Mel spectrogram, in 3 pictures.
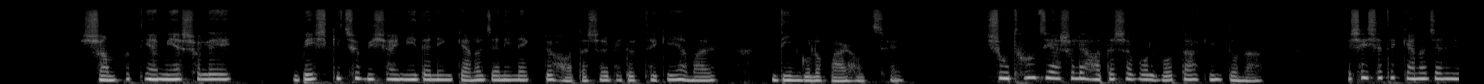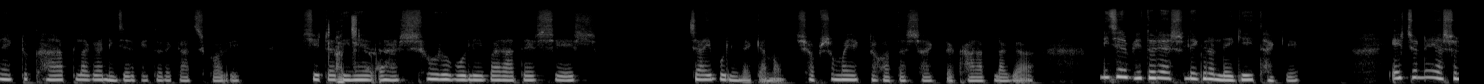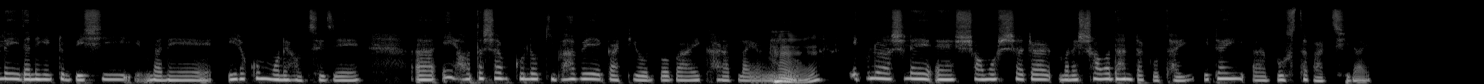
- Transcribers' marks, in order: tapping; "না" said as "নায়"
- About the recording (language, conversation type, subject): Bengali, advice, পরিকল্পনায় হঠাৎ ব্যস্ততা বা বাধা এলে আমি কীভাবে সামলাব?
